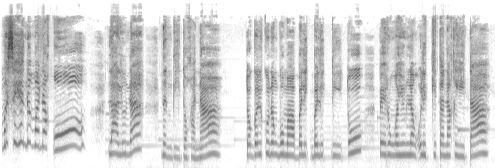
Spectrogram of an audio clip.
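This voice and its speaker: A woman's voice: fairly high pitch, animated, a little slow, soft background music. An actress playing a mentally ill young mother with a Filipino accent, childish, stubborn and skittish, in a radio drama. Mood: childlike, trusting. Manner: childish, petulant, sing-song.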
